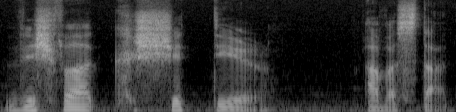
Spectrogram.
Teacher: it's a K sound and then the S with a little aspiration there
